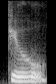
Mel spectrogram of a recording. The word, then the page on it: pew: Indian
